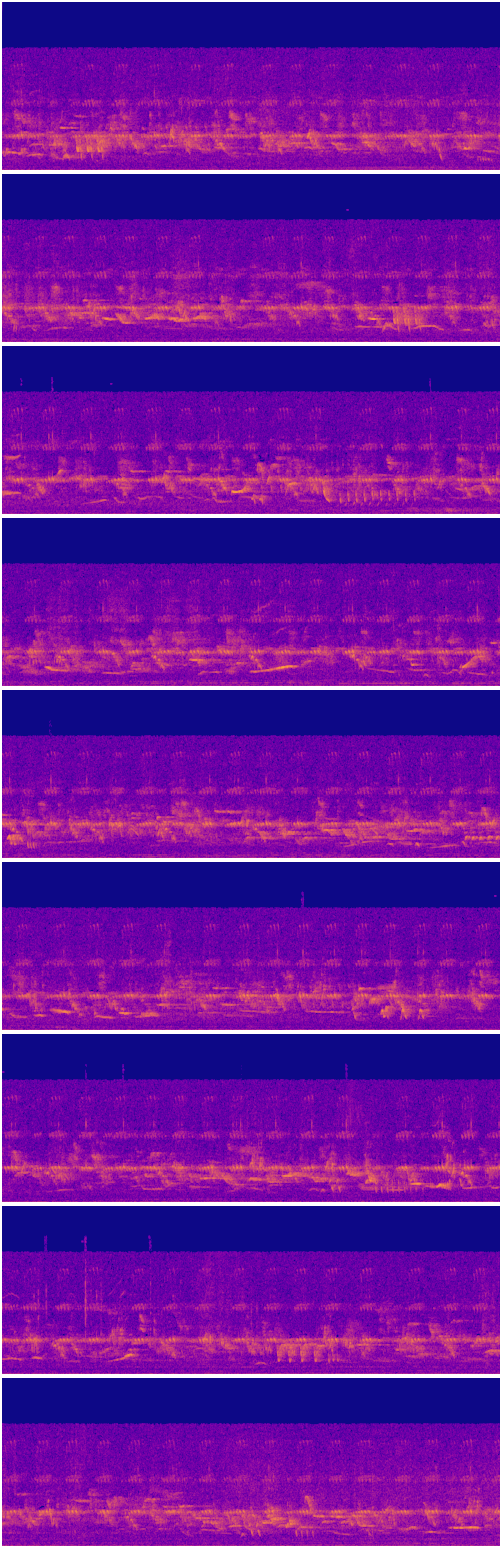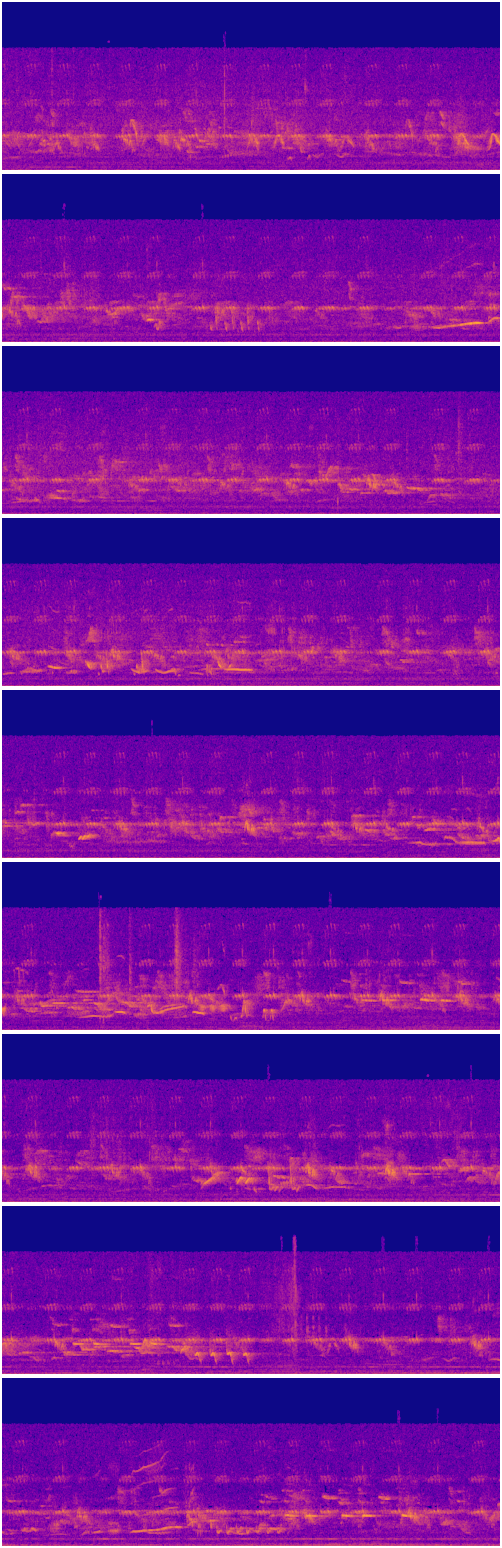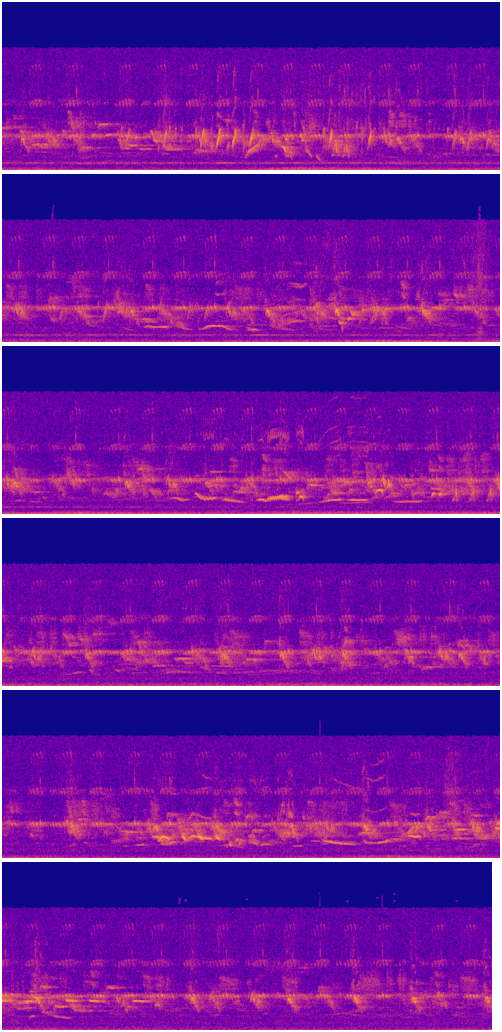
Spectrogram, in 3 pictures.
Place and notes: Rue de Vars, Chindrieux, France - Rallye lointain
Dans la campagne à Chindrieux, la cloche sonne, grillons, oiseaux et rallye de Chautagne en arrière plan.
